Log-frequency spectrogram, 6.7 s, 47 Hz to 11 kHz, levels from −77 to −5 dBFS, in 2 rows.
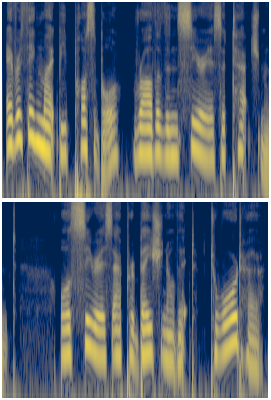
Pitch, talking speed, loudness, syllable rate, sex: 160 Hz, 135 wpm, -20 LUFS, 5.0 syllables/s, female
